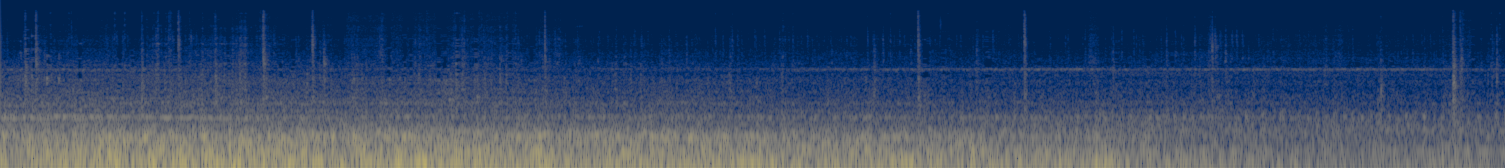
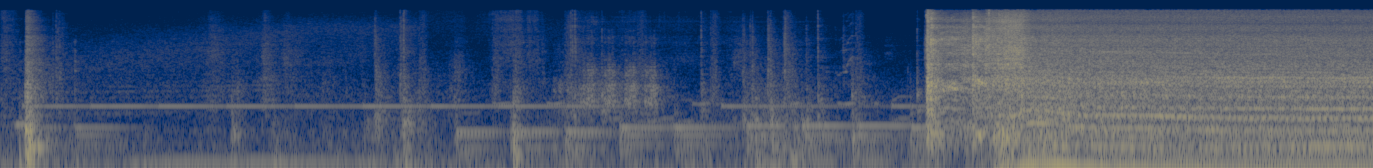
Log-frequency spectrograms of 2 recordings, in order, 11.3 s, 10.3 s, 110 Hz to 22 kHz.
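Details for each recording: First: 2004 Chevy Cavalier 2.2L Ecotec running rough, bogging on acceleration with RPM plummeting near stalling, as if on two or three cylinders; codes P0300 random misfire and P0171 lean, flashing check engine light, catalytic converter glowing red. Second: 2004 Chevy Cavalier 2.2L Ecotec after the fix for rough running (P0300 misfire, P0171 lean): chime tones, then cranks, catches quickly and settles to an even, steady idle, running much better; check engine light still on.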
